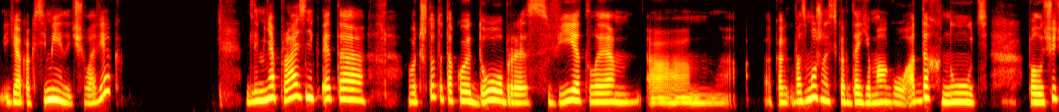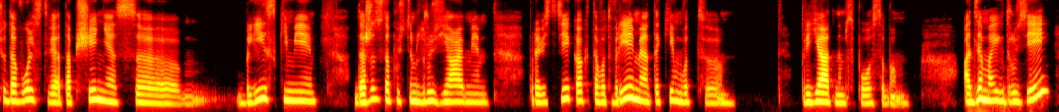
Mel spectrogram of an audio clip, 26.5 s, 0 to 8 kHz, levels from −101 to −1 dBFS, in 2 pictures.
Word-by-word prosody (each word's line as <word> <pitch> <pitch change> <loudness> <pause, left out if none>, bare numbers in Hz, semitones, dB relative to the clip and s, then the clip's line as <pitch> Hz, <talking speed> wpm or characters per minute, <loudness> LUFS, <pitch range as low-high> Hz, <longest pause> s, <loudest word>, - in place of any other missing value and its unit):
я 190 -9 -1
как 165 -1 -7
семейный 220 -7 +5
человек 175 - -4 1.6
Для 190 +2 -2
меня 240 +6 +5
праздник- 275 +1 +2
это 240 -4 +2 0.5
вот 185 0 -6
что-то 285 -3 -4
такое 210 -1 0
доброе, 185 -1 +2
светлое, 185 +2 0
м, 180 +1 -7
ам, 85 -1 -6 0.4
а, - - -16
к 175 0 -3
возможность, 210 +1 +1
когда 185 -1 -1
я 175 -1 -1
могу 175 -2 -3
отдохнуть, 190 -4 -1 0.5
получить 180 +8 -1
удовольствие 210 -1 0
от - - -4
общения 210 +2 +2
с, 175 +2 -2
эм, 160 +4 -4 0.4
близкими, 210 +2 0 0.5
даже 180 +8 +2
с, 245 -1 -5
допустим, 205 -1 -1
с - - -2
друзьями, 190 -2 -1 0.5
провести 180 +8 -1
как-то 205 -3 -1
вот 180 0 -3
время 215 +1 +4
таким 190 +3 -3
вот, 185 -1 -5 0.2
э, 165 0 -7 1.0
приятным 180 -2 +4
способом. 160 -1 -6 0.7
А 185 - +4
для 220 +8 +6
моих 210 -2 +5
друзей, 205 - +3
190 Hz, 105 wpm, -23 LUFS, 175-220 Hz, 1.6 s, для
